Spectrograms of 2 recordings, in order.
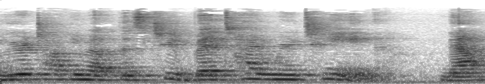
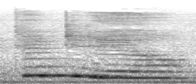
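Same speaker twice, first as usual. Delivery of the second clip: put-on lollygagging baby; 7 semitones higher, 3 dB quieter than usual. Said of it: "like a lollygager".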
